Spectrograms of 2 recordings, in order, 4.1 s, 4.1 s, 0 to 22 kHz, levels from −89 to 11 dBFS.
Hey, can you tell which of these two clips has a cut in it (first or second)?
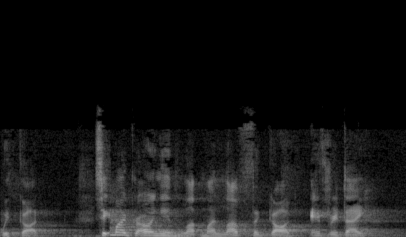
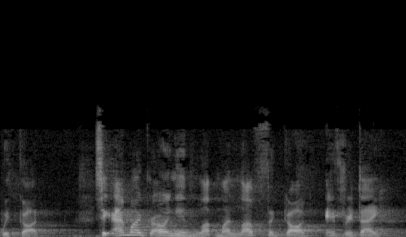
first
